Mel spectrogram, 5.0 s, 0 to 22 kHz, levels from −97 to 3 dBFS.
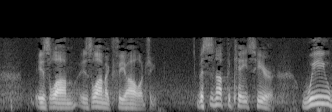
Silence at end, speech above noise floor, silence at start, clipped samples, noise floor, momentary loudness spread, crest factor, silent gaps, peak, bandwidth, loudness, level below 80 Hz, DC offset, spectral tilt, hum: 0 s; 30 dB; 0.05 s; under 0.1%; -54 dBFS; 16 LU; 20 dB; none; -4 dBFS; 6.6 kHz; -24 LUFS; -62 dBFS; under 0.1%; -6 dB/octave; none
